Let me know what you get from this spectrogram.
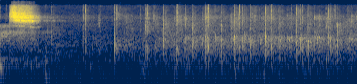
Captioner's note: applause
